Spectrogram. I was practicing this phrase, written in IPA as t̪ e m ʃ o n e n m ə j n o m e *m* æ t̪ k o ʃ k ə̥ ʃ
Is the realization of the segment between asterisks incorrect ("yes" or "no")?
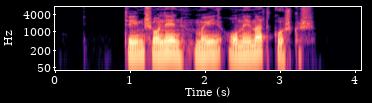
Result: no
